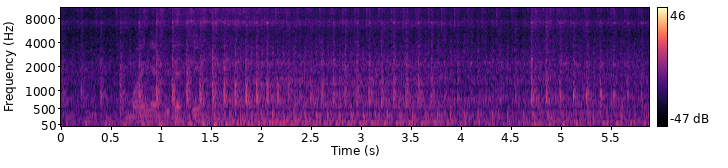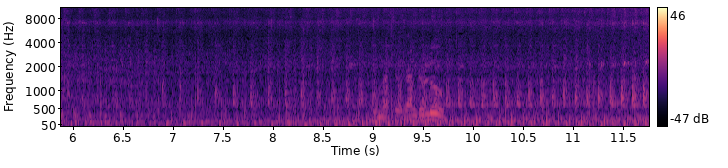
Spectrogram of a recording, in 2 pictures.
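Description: A small diesel engine chugs steadily.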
